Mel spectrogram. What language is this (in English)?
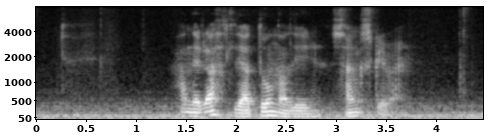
Faroese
